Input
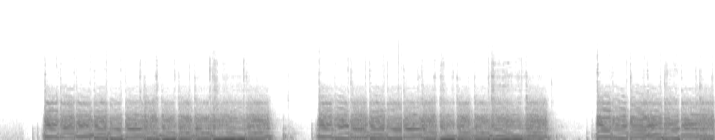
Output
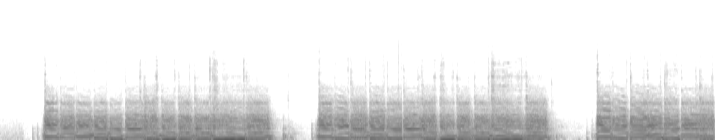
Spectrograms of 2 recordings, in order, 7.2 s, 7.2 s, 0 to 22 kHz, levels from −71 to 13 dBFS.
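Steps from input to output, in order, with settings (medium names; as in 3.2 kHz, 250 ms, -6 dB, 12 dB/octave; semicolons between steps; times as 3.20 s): 0.54–1.22 s: treble shelf 6.7 kHz -8.5 dB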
